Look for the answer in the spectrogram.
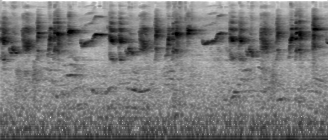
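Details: Long-tailed shrike in full, lively song, used as a tutor recording for training other songbirds: dense bursts of high, shrill chirps and whistled notes, rapid sharp phrases repeated roughly every second, with faint low hum beneath.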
